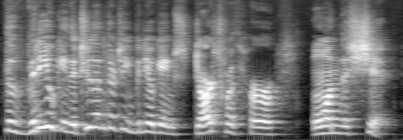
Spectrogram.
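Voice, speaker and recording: A man's voice: high-pitched, big pitch swings, moderate pace. Opinionated man giving a casual film review. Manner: opinionated, emphatic; profane. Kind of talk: casual unscripted review commentary.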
